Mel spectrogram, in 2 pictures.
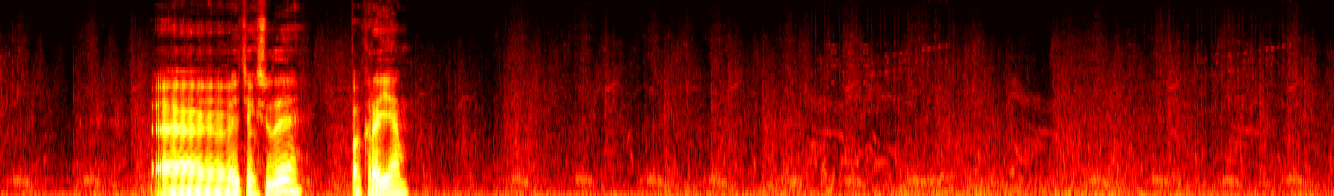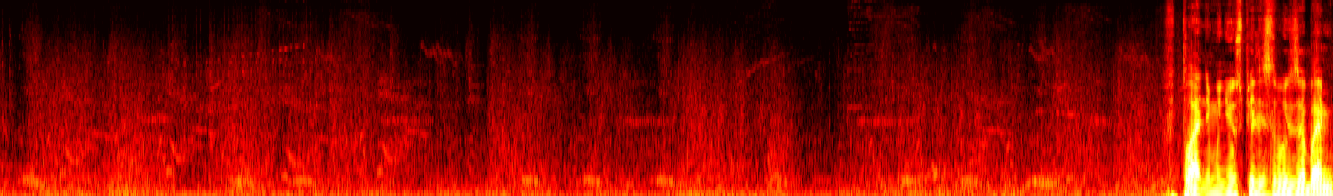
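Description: Soft thuds and clanks of a battle play out in a computer game.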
